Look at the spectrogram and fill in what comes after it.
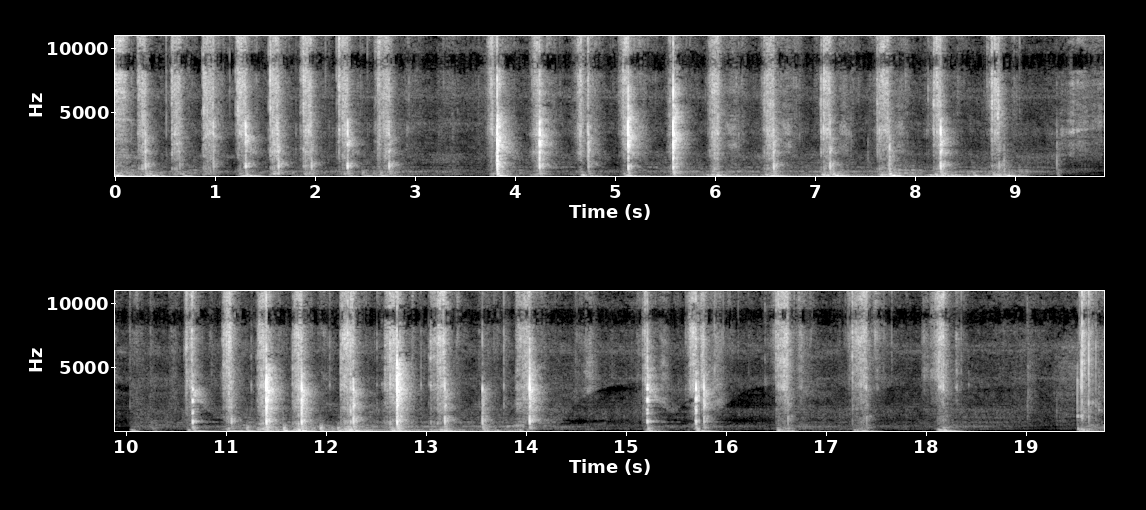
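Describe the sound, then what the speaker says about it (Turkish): Rapid, rhythmic knife chopping of onions on a board, bursts of steady taps separated by brief pauses, close up and without speech. "Şimdi soğanlarımızı yemeklik doğrayacağız."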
